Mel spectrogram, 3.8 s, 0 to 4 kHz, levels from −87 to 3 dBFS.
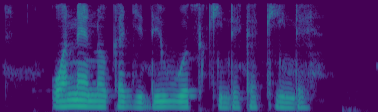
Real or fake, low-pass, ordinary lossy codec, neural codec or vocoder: real; 3.6 kHz; none; none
